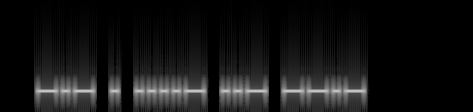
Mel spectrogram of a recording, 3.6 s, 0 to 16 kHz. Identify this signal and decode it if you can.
Morse code, heard as a keyed tone, about 26 wpm, 700 Hz. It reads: KE4UQ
